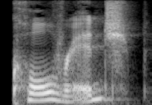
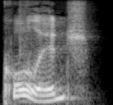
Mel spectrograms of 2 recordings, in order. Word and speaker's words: Coolidge: mispronounced his name um i kept going back and forth between saying calvin coolidge and calvin coleridge the correct way to say it is calvin coolidge that's the president and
